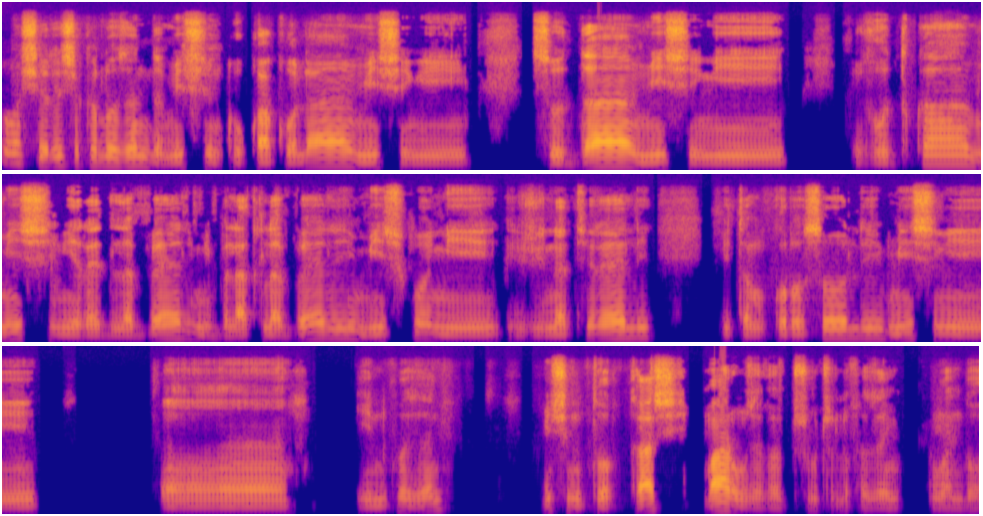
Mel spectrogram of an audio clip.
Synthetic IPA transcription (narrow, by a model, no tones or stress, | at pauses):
uaʃeɾeʃakalozanid̪amisiŋikokakolamisiŋi | sod̪amiʃiŋi | vod̪u̥kamisiŋiɾed̪ilabeliŋiblakilabɛlimiʃi̥kuaŋiʒinat̪ʰiɾeli | it̪amikoɾosolimisiɲi | inikuzani̥ | misiŋit̪uakiɡ̥asi̥mʔaɾuŋizavapi̥ʃṵʈ͡ʂalo̰fazaɲitumand̪o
